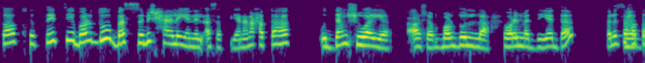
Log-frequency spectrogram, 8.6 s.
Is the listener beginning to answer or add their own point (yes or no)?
no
